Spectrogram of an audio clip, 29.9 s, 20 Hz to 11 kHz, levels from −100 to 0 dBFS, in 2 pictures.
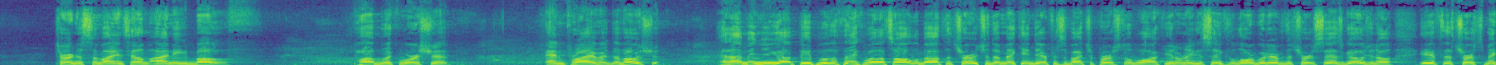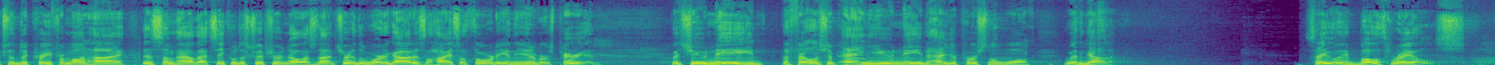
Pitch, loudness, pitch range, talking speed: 165 Hz, -15 LUFS, 150-185 Hz, 205 wpm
